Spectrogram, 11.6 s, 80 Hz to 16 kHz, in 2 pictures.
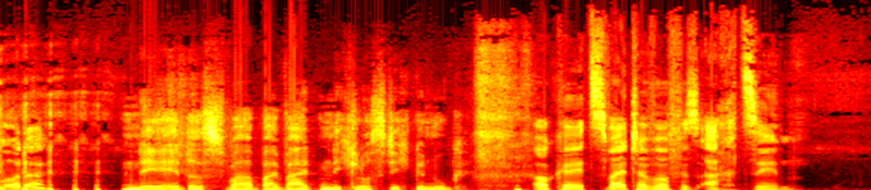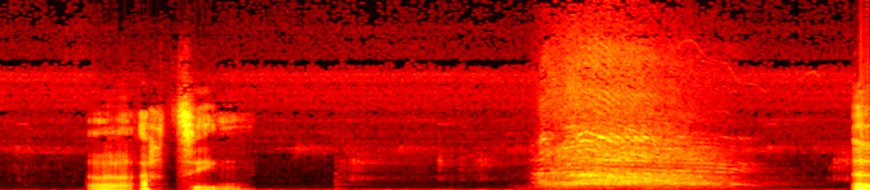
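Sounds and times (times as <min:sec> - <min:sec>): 
laughter: 0:00.0 - 0:01.0
speech: 0:00.0 - 0:05.4, 0:06.4 - 0:07.5
crowd cheering and roaring: 0:09.3 - 0:10.9.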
